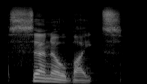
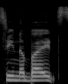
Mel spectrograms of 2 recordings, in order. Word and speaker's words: Cenobites: I blame this all on you. It's Cenobites. – Oh, is it? – Yeah, did you not watch the second one? – I did, but I'm still pronouncing it Cenobites.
